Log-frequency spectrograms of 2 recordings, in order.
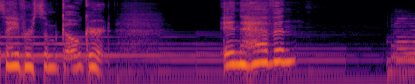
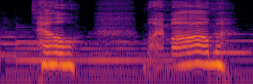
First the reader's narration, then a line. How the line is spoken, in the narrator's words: Jeff moaned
